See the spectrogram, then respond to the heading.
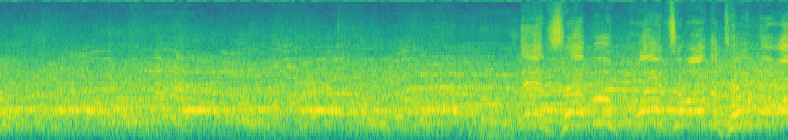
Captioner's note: crowd cheering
